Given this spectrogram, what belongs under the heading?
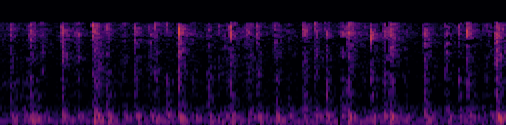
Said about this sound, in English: Yeah, noisy keyboard, huh?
